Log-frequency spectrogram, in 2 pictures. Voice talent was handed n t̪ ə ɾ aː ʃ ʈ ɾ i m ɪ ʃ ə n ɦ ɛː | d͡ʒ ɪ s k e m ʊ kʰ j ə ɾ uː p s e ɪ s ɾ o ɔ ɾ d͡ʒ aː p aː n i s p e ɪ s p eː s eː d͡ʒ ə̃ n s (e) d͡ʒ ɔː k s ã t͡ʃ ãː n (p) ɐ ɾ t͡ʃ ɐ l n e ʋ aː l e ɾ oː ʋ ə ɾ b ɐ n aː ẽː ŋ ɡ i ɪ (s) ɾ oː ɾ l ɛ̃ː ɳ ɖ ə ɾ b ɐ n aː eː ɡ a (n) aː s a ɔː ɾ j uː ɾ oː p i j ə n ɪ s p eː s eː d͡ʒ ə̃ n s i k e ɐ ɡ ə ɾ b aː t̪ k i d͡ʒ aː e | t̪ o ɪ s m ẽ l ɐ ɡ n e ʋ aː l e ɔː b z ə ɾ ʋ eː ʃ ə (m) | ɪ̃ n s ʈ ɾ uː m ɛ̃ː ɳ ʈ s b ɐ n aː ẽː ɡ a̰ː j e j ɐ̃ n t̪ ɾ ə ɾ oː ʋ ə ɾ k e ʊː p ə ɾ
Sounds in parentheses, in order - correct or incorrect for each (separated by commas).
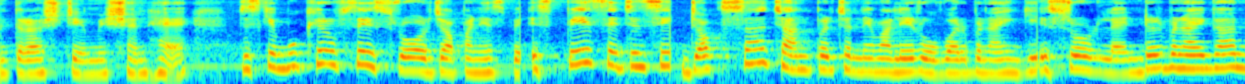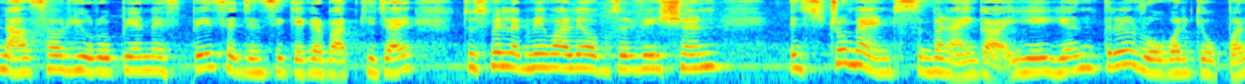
incorrect, correct, correct, correct, incorrect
